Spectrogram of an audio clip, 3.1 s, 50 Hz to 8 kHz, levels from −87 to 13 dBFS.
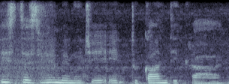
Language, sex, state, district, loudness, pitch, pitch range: Hindi, female, Arunachal Pradesh, Papum Pare, -15 LUFS, 205 Hz, 185-225 Hz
